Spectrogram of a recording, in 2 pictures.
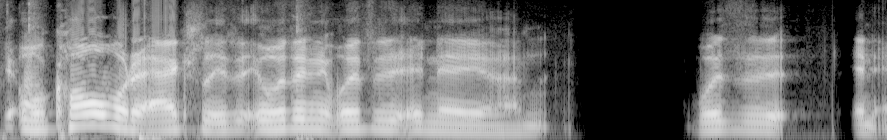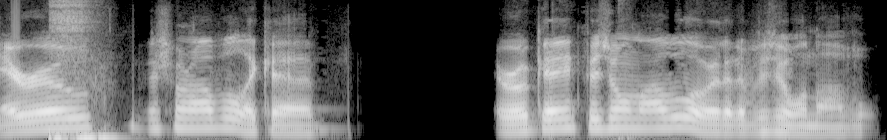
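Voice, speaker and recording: A man's voice: fairly high pitch, expressive, a little fast, slight background noise. A young man co-hosting a casual podcast, bantering and interjecting in a slangy way. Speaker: podcast co-host.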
